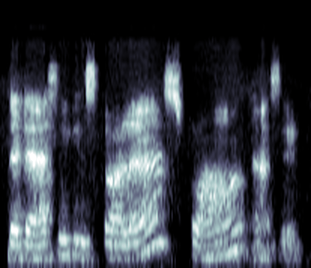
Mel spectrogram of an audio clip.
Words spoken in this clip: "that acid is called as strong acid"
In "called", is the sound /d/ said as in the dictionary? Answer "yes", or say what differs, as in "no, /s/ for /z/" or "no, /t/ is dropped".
no, /d/ is dropped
